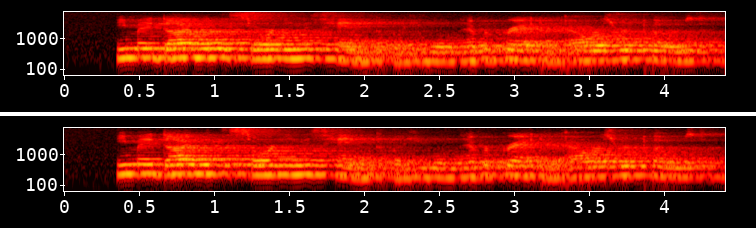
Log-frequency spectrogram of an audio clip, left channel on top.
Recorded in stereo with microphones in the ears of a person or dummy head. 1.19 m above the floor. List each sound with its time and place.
0.3 s a woman speaking: centre (ahead or behind), 1.3 m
